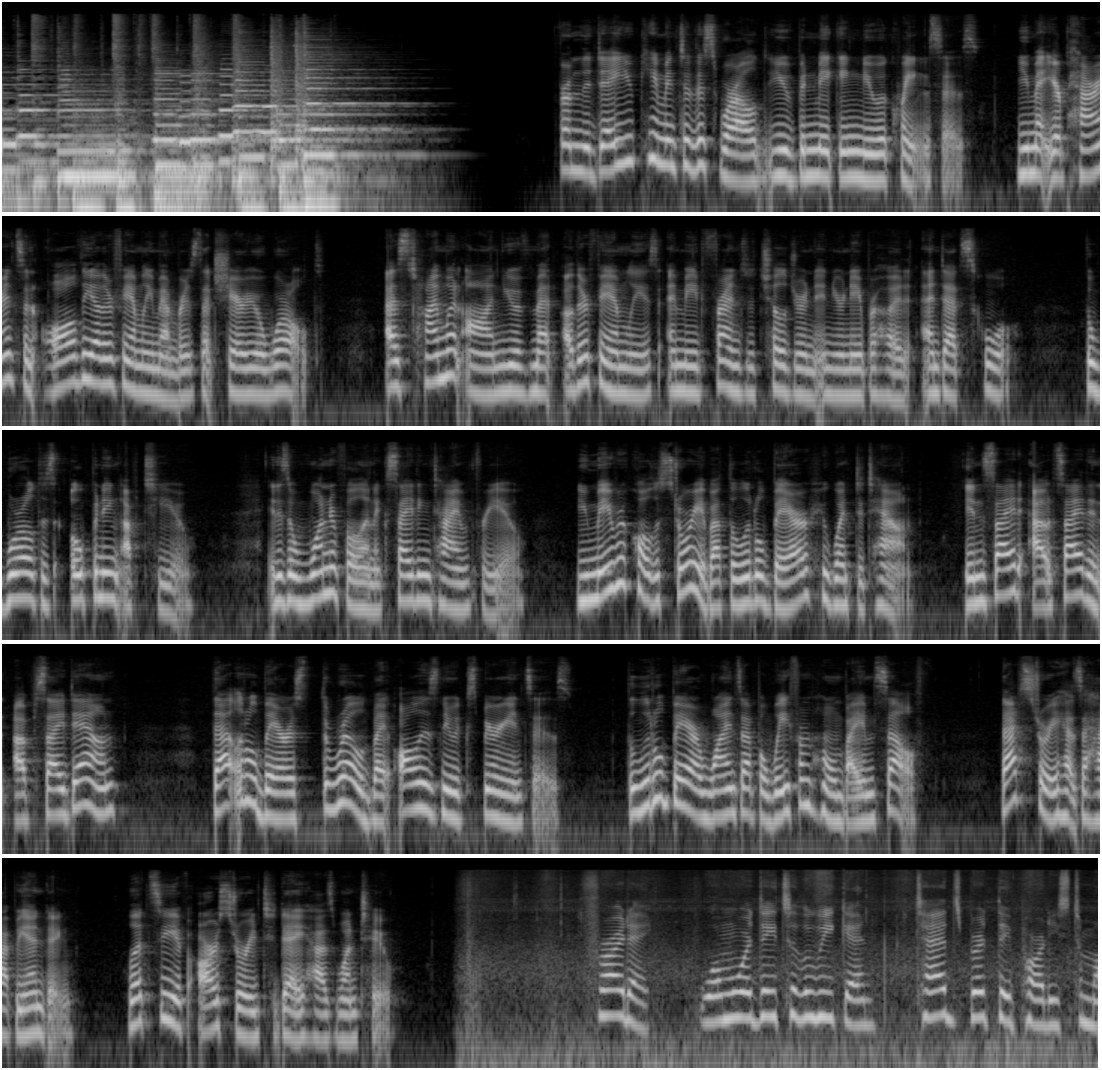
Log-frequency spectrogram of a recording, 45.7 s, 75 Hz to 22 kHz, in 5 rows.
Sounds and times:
Speech: 0:04.7 - 0:11.8, 0:12.4 - 0:17.6, 0:18.2 - 0:19.9, 0:20.5 - 0:28.4, 0:29.2 - 0:35.1, 0:35.8 - 0:39.9, 0:41.5 - 0:45.7.

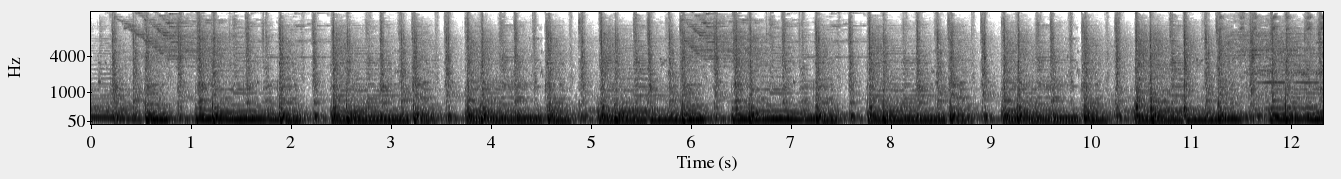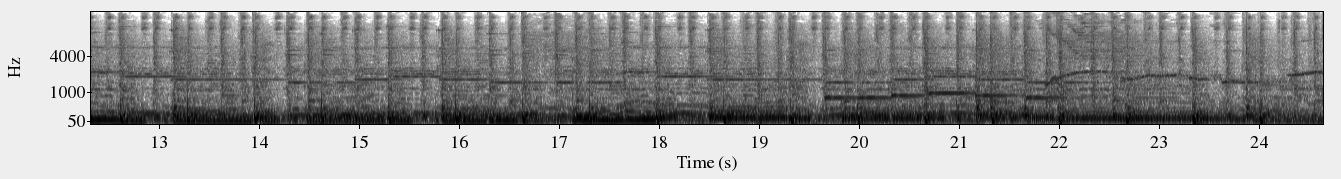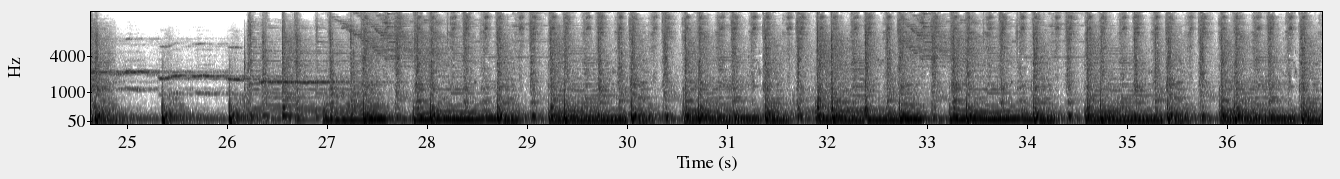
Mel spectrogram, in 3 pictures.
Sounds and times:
Music: 0:00.0 - 0:36.9.

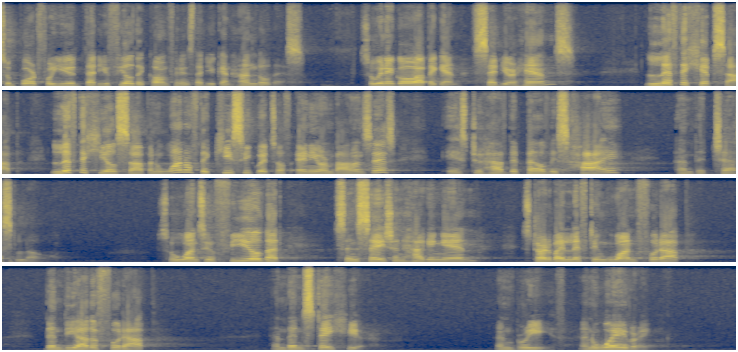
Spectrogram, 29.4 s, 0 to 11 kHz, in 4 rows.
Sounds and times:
Speech: 0:00.0 - 0:03.0, 0:03.6 - 0:05.8, 0:06.4 - 0:15.2, 0:16.3 - 0:21.6, 0:22.4 - 0:23.6, 0:24.7 - 0:25.8, 0:27.0 - 0:28.6.

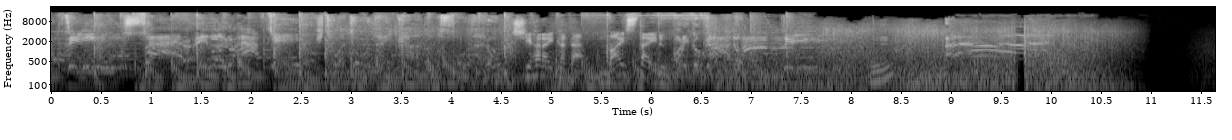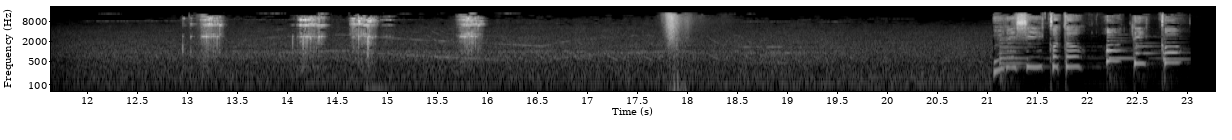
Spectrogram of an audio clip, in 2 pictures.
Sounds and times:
Music: 0:00.0 - 0:07.7, 0:21.1 - 0:23.1.

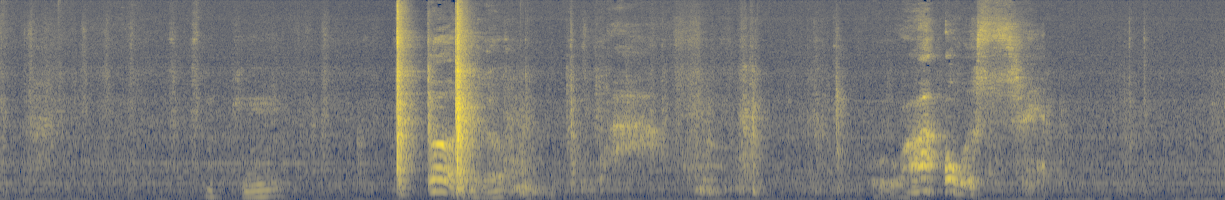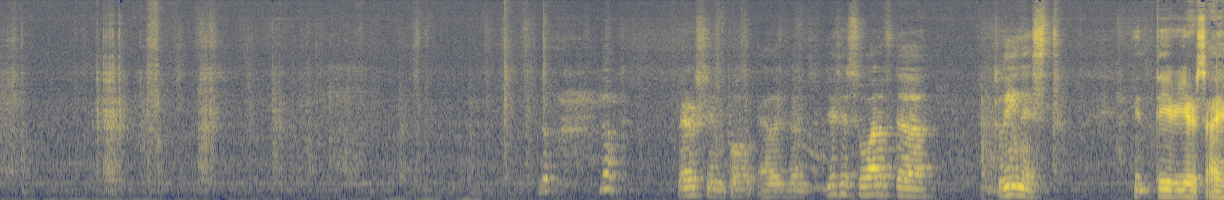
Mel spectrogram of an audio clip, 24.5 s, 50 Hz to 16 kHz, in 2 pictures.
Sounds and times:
Inside, small room: 0:00.0 - 0:24.4
Speech: 0:08.8 - 0:10.6, 0:23.6 - 0:24.4.

